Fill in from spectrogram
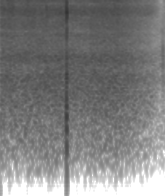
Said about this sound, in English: And now we've arrived at this bend in this rapidy river. I guess it's the same one that was flowing by where I parked my van, but here is something interesting.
